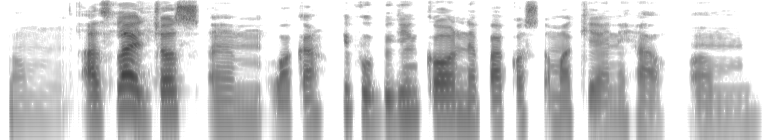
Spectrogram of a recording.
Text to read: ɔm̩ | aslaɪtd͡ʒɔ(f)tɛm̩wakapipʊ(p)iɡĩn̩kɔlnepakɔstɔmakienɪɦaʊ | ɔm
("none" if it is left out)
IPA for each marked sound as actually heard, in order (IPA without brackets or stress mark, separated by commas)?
s, b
